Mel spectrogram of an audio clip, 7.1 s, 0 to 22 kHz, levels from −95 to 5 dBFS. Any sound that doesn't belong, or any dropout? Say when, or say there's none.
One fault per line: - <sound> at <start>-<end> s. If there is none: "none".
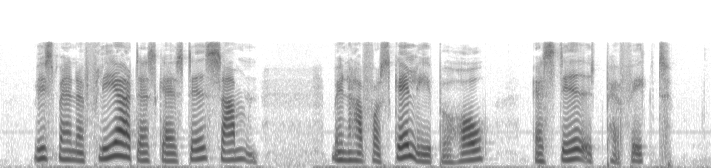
none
